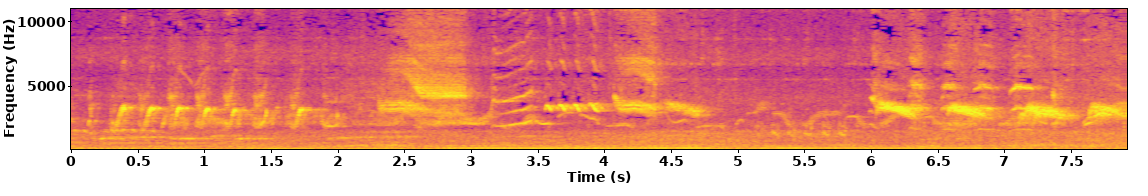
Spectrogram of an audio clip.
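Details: Tame Chinese hwamei song mixing short repeated chirps, harsh buzzy bursts and sweet slurred whistles in an irregular sequence, over a low droning hum.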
